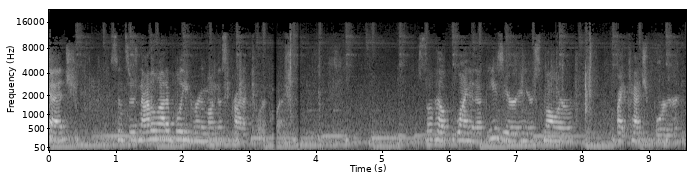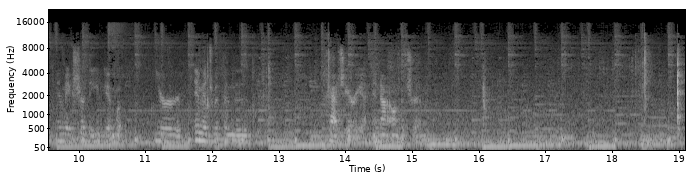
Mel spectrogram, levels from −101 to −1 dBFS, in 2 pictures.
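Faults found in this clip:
Short stall from a late packet, 3.36–3.44 s: sound held too long, slight buzz. Jitter buffer ran empty waiting on a late packet; receiver stretched the last sound for about 49 ms, then resumed where it left off. Nothing lost, but playout delay grew by 49 ms.

Short concealed packet loss, 3.73–3.79 s: brief smear or wobble, about 40 ms of sound absent. Packets missed the decoder deadline; concealment extended the preceding sound for about 30 ms and blended back into real audio.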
